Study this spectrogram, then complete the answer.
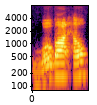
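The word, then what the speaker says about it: Woebot Health: She is a clinical psychologist and the Chief Clinical Officer of, let me see if I pronounce this right, Wobot Health.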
